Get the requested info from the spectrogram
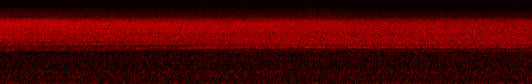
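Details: Deep in a forest reached after a hike of a few miles, cicadas drone in a steady, high-pitched, hissing buzz that never breaks or changes.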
